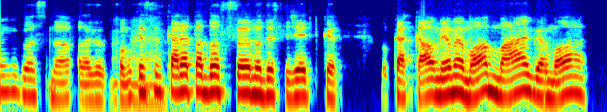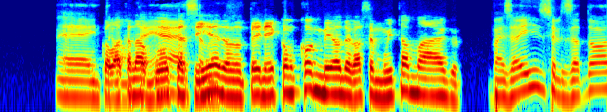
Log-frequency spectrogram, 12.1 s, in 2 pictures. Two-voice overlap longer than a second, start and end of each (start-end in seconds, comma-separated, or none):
7.1-8.3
